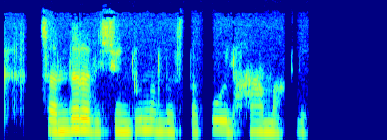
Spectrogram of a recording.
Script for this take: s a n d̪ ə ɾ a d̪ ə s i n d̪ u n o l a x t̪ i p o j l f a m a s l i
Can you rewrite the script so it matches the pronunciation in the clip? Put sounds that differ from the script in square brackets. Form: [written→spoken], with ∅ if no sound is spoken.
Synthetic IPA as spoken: s a n d̪ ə ɾ a d̪ ə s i n d̪ u n o l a [x→s] t̪ [i→a] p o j l [f→h] a m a [s→x] l i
